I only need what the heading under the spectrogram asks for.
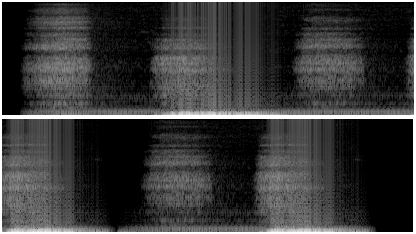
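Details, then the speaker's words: Normal breathing (eupnea) demonstrated as a teaching baseline before other breathing patterns: steady, even breaths with quiet inhalations and louder exhalations at a normal, unhurried pace. "First, we'll have to be familiar with the normal breathing pattern, eupnea, and this will be our baseline. And it goes something like this."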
